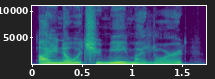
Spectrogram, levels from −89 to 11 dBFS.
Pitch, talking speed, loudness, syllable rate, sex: 205 Hz, 240 wpm, -15 LUFS, 4.9 syllables/s, female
